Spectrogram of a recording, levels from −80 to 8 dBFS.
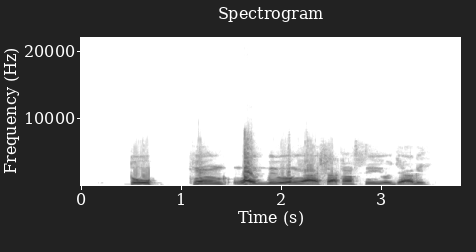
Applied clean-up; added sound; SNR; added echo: neural mask model Resemble Enhance denoiser.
